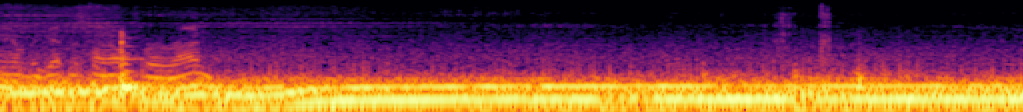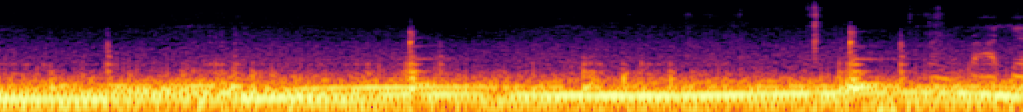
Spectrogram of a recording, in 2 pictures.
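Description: A thirty-year-old vintage RadioShack Aero Buggy RC car, refitted with modern electronics, drives with a continuous low electric motor rumble that holds steady throughout, while someone talks over it.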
